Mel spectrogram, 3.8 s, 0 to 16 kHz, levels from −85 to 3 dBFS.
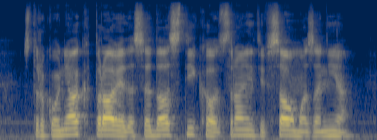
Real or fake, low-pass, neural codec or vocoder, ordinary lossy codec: real; 14.4 kHz; none; none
